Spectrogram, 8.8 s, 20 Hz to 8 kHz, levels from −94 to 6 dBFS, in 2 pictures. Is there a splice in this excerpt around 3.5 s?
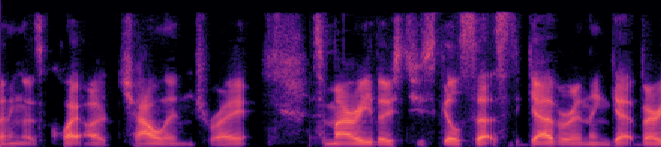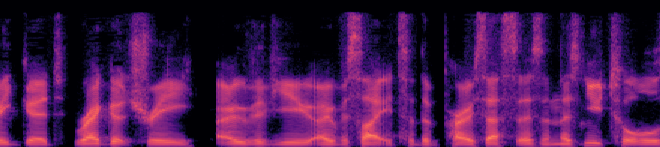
no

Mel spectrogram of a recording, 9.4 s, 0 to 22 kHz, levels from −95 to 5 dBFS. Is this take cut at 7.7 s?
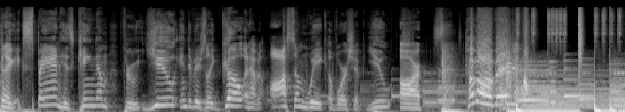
yes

